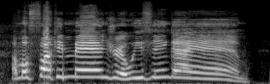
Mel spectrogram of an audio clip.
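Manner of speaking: very loud, high-pitched yelling in a Boston accent. Imagine the comedian voice acting for a Mandrill, and speak as it in a Bill Burr voice. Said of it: "I imagine Bill Burrow fucking uh, voice acting for".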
